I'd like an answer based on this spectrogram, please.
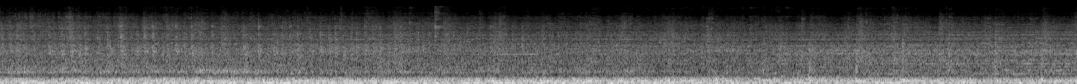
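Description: Freight train cars rolling past close by: a steady, loud rumble of steel wheels on rail with faint clicks.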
